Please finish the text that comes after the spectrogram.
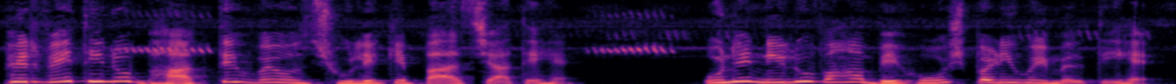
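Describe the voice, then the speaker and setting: A woman's voice: high voice, very animated, normal speed, a little hiss or hum. A woman narrator reading a scripted story for a cartoon. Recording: music bed behind voice.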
